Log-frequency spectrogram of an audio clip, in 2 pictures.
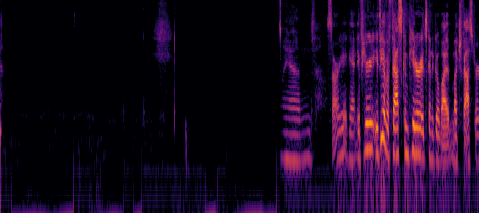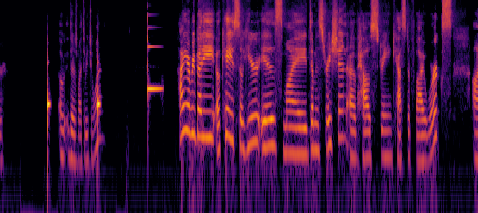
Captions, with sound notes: And sorry again. If you have a fast computer, it's going to go by much faster. [SHORT BEEP] There's my three, two, one [LONG BEEP] Hi, everybody. OK, so here is my demonstration of how Screencastify works.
